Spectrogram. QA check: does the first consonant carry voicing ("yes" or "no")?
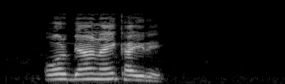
yes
